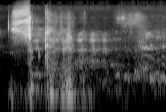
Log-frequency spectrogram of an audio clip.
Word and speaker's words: Цукерберг: Миллиардер, Цукерберг десең ғой, цыға ударение берді. Цукерберг.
